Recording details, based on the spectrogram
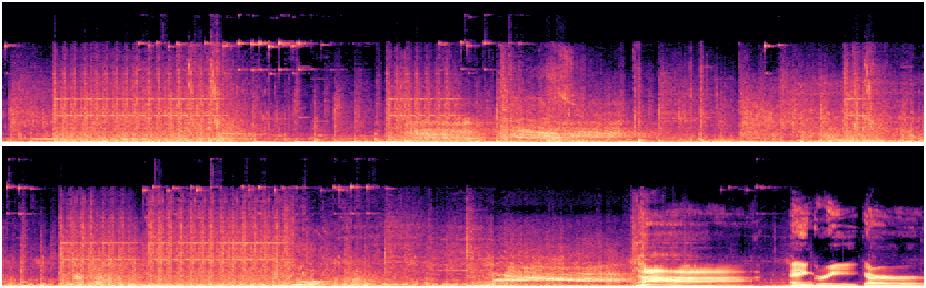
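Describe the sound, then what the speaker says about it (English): Enemy gunfire in a Metal Gear game keeps going, a dense rattle of shots and impacts under a continuous stream of excited talk. "She won't let me get up. She just keeps shooting."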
